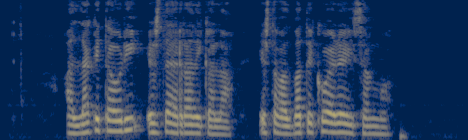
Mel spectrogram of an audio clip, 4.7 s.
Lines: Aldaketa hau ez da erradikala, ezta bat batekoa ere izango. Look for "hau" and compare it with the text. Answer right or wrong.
wrong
